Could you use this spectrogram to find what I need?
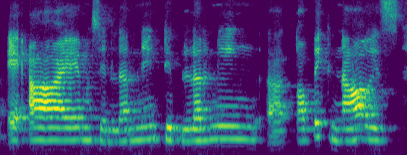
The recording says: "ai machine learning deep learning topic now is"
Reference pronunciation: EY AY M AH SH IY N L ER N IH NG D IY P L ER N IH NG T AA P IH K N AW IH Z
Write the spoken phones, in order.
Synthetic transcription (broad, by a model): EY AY M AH S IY N L ER N IH NG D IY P L ER N IH NG T AA P IH K N AW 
